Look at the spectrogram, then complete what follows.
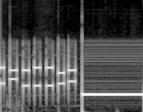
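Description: Seven quick, evenly spaced touch-tone beeps of a telephone number being dialed to sign up for a brewing course, followed at once by a steady, unbroken phone line tone; loud, with no voices.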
